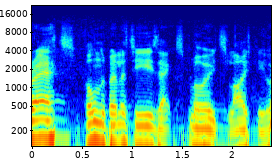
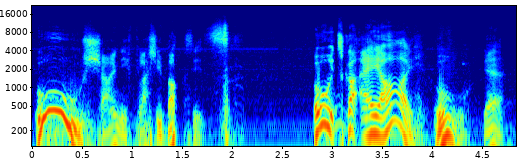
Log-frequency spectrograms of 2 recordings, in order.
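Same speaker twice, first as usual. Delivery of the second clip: exaggerated oohing with swooping pitch; sarcastic wide-eyed wonder; mock awe; 4 semitones higher, slower than usual. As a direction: gush like a dazzled buyer. Mocks buyers dazzled by AI products.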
